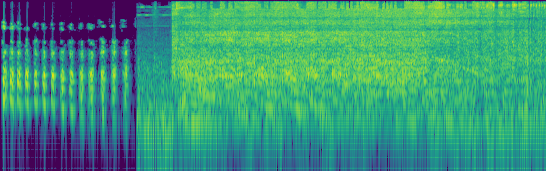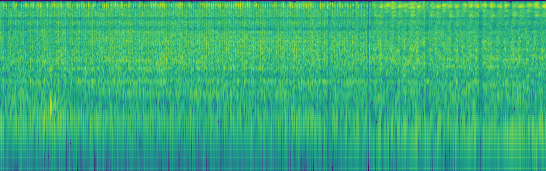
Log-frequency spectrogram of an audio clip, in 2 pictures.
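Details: Suzuki Multicab with a hard-starting complaint: the starter cranks in quick pulses, then the engine catches to a lumpy, uneven idle with stumbling beats, pointing to a misfire at idle.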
